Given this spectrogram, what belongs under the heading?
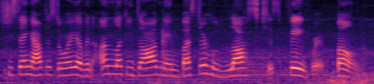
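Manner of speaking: plain reading voice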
